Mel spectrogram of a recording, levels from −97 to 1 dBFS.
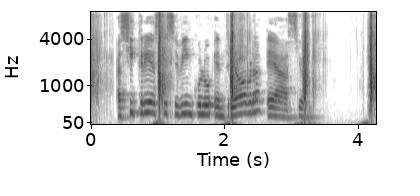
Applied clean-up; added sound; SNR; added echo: none; Rattle; -4 dB; none.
